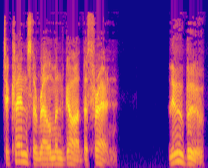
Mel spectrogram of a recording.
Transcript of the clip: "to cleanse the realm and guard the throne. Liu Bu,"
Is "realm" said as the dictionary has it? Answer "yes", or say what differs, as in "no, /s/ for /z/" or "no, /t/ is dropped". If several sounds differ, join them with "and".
yes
